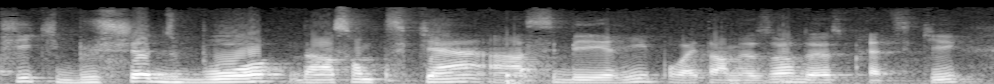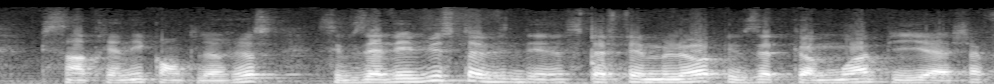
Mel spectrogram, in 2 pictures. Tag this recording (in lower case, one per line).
speech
